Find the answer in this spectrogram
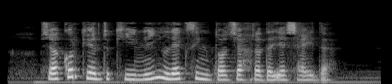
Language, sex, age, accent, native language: Uzbek, female, under 19, Buxoro, Uzbek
